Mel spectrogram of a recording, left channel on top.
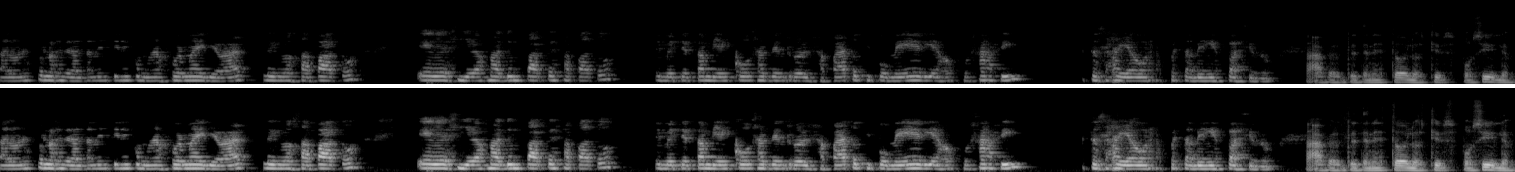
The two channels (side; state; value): left; quieter; 10.7 dB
